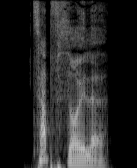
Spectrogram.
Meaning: gas pump
- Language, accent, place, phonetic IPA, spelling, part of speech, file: German, Germany, Berlin, [ˈt͡sap͡fˌzɔɪ̯lə], Zapfsäule, noun, De-Zapfsäule.ogg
